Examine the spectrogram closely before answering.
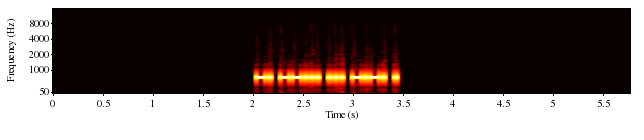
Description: Morse code, heard as a keyed tone, about 40 wpm, 700 Hz. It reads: N7SCE
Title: USA Call Signs - 5 Characters - Repeated 3x - 40wpm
